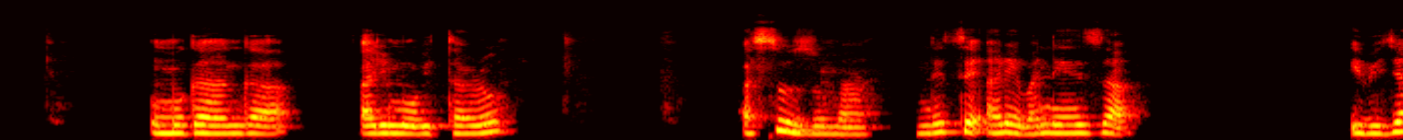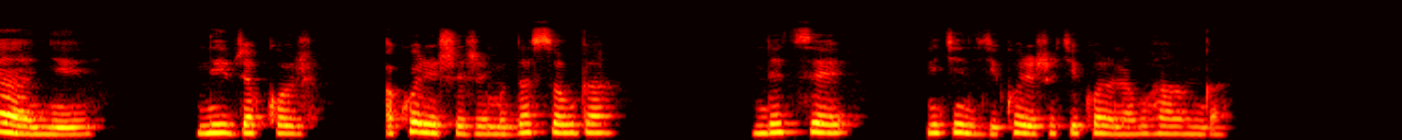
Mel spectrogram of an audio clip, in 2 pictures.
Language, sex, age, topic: Kinyarwanda, female, 18-24, health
